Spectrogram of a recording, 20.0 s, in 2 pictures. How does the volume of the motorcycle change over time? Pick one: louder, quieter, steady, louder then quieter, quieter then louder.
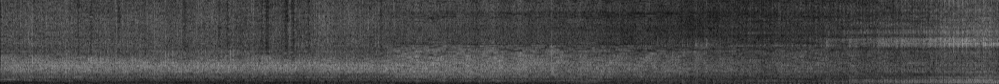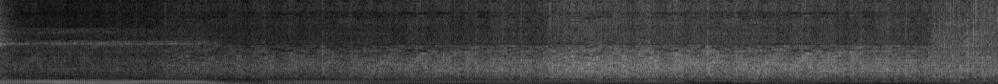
louder then quieter.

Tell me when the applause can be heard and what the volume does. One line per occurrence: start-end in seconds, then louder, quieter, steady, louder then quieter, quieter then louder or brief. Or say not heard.
0.0-19.9 quieter then louder.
